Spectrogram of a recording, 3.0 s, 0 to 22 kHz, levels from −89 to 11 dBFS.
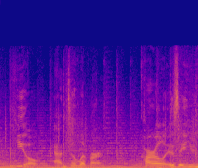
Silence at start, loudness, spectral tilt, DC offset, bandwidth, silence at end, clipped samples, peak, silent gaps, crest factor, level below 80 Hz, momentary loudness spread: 0 s; -23 LUFS; -5 dB/octave; under 0.1%; 16 kHz; 0 s; under 0.1%; -6 dBFS; none; 16 dB; -32 dBFS; 8 LU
